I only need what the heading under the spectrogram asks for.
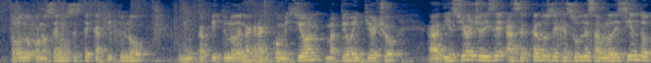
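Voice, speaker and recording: Male pastor-teacher, mid-pitched, patient and emphatic, recorded in an echoey church. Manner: teacherly, slow emphatic word-by-word explanations. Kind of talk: Bible-study sermon.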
